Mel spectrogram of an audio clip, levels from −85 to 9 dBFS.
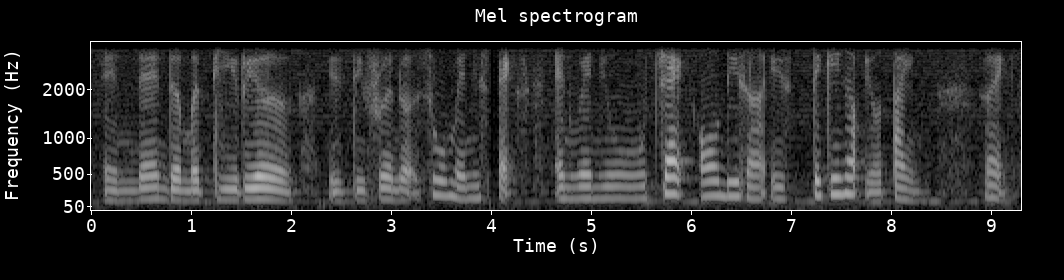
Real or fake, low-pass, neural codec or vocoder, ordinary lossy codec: real; 3.6 kHz; none; none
